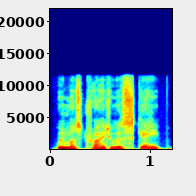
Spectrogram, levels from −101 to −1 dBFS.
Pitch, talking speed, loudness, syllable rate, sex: 200 Hz, 245 wpm, -14 LUFS, 6.3 syllables/s, male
